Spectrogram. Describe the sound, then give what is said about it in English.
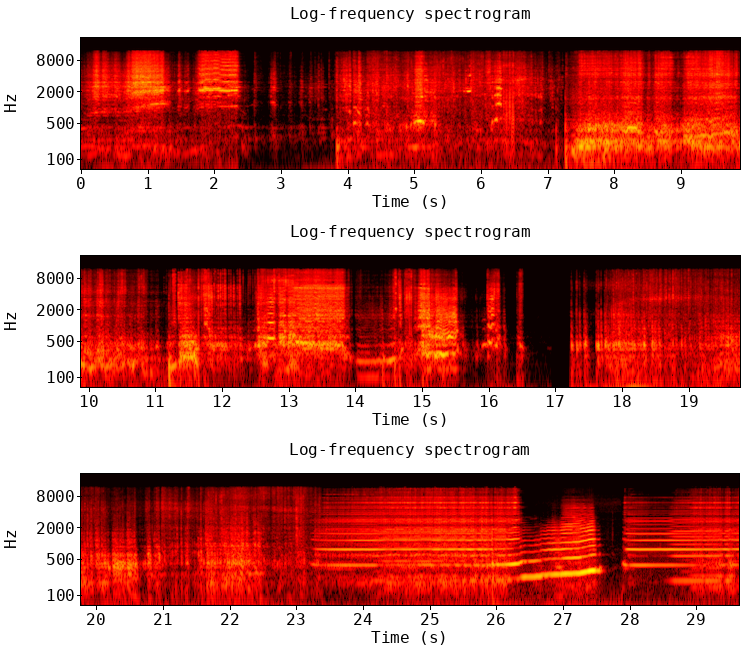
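A sheet-metal film reel, touched to dry ice by film sound recording artist Andy Aaron of Ardsley, near New York City, squeals loudly, giving harsh, wavering metallic shrieks and scrapes with short pauses, then a sustained whining tone that bends upward in pitch near the end. “Here's a film reel made out of sheet metal touching dry ice.”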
